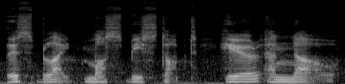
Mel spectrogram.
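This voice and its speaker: An actor playing a grave, seasoned middle-aged warrior commander in a fantasy game, measured, formal and courteous. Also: male voice, fairly low pitch, expressive, fairly bright tone, heavily acted. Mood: grave resolve. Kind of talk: fantasy video game acting.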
